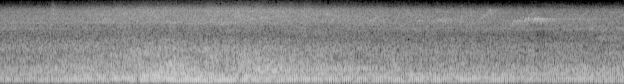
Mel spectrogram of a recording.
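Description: A motor vehicle's engine droning, swelling to its loudest about two seconds in and then holding steady, over a hiss of outdoor background noise.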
